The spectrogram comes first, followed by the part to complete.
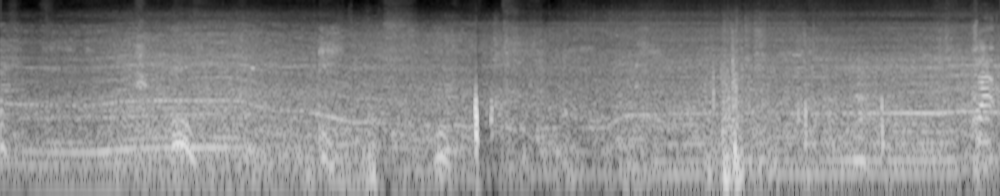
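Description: Side-loading garbage truck running as it pulls up to the bins, with a steady whine that dips in pitch and rises again. A sharp knock comes about five seconds in.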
